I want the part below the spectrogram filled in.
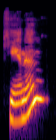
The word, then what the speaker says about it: Kiernan: I was reading a book called The Murder Box by Olivia Kiernan. That's how you pronounce her last name.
